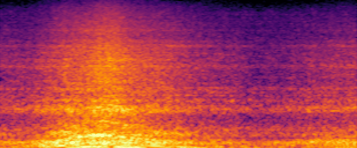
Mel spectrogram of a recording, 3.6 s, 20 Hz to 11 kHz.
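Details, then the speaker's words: Nissan S14 240SX after a fuel filter install to fix throttle hesitation, warmed a minute or two: the revs blip, then the idle sags low and unevenly as if about to stall before recovering. The problem persists. "of sound like it wants to like die every time it comes back down from being revved you'll hear that now it always would let me rev like that but it's one I give it like a yep okay so it's still doing it"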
